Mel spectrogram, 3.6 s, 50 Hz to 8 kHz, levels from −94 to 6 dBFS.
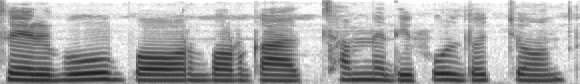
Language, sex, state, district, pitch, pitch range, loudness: Chakma, female, Tripura, Dhalai, 200 Hz, 195-215 Hz, -14 LUFS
